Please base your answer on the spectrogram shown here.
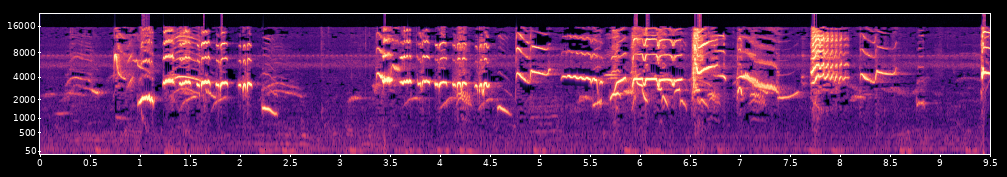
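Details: Oriental magpie-robin at a songbird contest, giving the 'tembakan' (shooting) song style that judges look for. It delivers loud, rapid bursts of sharp high whistles and chattering trills in dense clusters, with a faint low hum underneath.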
